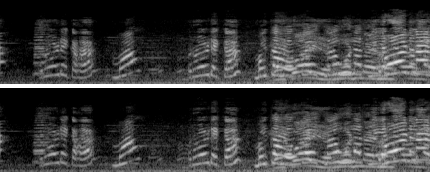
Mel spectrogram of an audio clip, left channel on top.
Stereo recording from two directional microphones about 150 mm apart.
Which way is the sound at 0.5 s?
20° left (ahead or behind).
